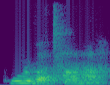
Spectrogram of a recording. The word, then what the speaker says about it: Purvottana: Purvottana, there, that's the accent on the right place.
